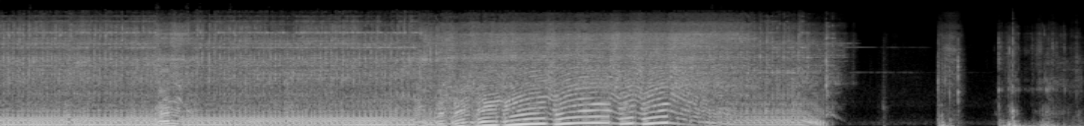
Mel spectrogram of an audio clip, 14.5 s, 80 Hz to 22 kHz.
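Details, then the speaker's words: Poulan Pro PP3516 chainsaw after gas line replacement and carb high/low adjustment: fast, buzzy idle that swoops up and down in revs before cutting out; throttle stop screw was all the way in, idle set too high. "right so I was making some adjustments over here on the side and the screw in here for the throttle was all the way in so I had to bring that out until the chain stopped"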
